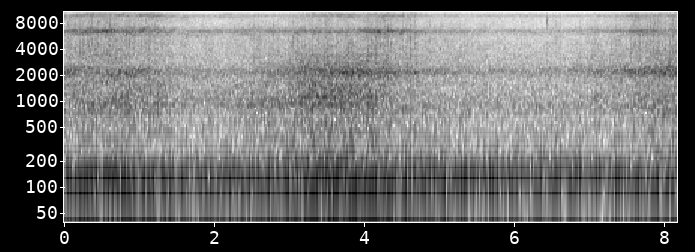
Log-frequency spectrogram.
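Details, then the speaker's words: Hot new 1600cc engine in a 1968 VW Karmann Ghia after second break-in, 20 psi oil pressure at idle: loud, lumpy idle with uneven pulse about four beats a second, a little smoky; rough idle, still needs tuning and timing. "20 psi hot on idle here she's a little choppy a little smoky you ever take if it's picking up um she's a little choppy I still got a tune in the car"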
